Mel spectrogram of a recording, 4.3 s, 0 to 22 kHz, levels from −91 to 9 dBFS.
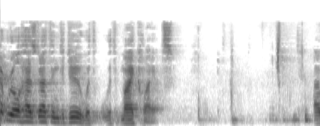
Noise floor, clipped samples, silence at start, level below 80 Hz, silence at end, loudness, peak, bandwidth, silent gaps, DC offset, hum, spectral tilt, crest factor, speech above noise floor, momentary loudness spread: -57 dBFS; under 0.1%; 0 s; -70 dBFS; 0 s; -22 LUFS; -4 dBFS; 11 kHz; none; under 0.1%; none; -5 dB/octave; 18 dB; 35 dB; 18 LU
